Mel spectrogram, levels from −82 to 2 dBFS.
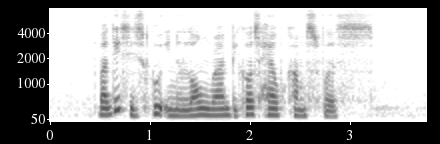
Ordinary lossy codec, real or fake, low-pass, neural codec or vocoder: none; real; none; none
